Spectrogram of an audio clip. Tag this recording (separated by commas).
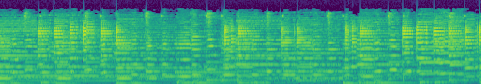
Music, fiddle, Musical instrument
